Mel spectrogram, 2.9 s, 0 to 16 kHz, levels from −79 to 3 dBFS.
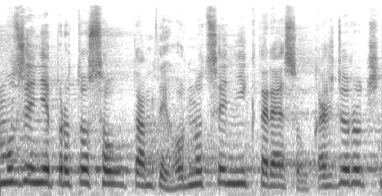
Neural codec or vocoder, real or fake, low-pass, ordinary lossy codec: none; real; 14.4 kHz; MP3, 96 kbps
